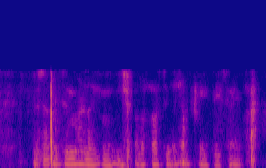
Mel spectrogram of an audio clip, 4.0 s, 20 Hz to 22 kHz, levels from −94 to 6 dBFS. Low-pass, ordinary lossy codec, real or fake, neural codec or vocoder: 7.2 kHz; AAC, 16 kbps; fake; codec, 16 kHz, 1.1 kbps, Voila-Tokenizer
